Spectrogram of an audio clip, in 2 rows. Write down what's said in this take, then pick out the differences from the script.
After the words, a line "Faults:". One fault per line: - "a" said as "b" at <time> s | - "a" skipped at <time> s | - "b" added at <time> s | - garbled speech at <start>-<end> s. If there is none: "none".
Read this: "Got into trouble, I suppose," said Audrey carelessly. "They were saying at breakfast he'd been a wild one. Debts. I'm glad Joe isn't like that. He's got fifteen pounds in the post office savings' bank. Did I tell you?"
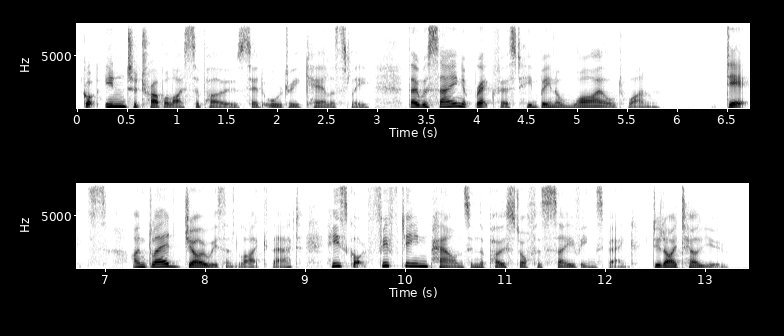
"Got into trouble, I suppose," said Audrey carelessly. "They were saying at breakfast he'd been a wild one. Debts. I'm glad Joe isn't like that. He's got fifteen pounds in the post office savings' bank. Did I tell you?"
Faults:
none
